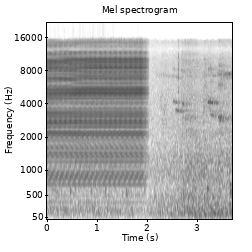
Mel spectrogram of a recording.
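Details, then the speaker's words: HVAC outdoor unit under warranty, cutting off on low pressure, ants inside: loud harsh electrical buzz for two seconds then clean cut-off as the pitted, burnt contactor pulls in; contactor replaced, new one much quieter. "So this unit's under warranty, and it looks pretty pitted in there. It's kind of hard to see on camera, but I'm going to go ahead and just change this contactor out."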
